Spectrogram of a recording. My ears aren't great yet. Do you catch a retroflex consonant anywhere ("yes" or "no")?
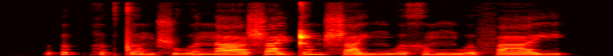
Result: yes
